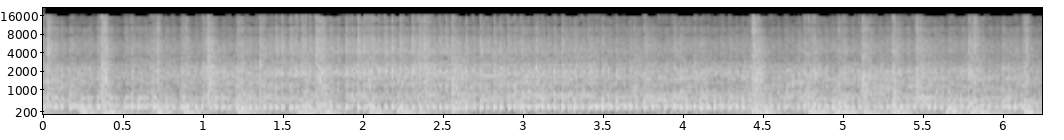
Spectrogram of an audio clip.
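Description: Frame drums beaten in a driving dance rhythm, the strikes thinning out in the middle and returning strongly about four and a half seconds in, over a steady humming drone.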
